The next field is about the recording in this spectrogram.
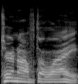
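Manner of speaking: put-on high-pitched yell. Retelling a brother yelling in his sleep at the moon: imitating someone yelling. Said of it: "but he's yelling at the moon".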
